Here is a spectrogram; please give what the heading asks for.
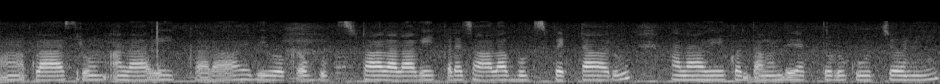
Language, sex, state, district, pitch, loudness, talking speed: Telugu, female, Andhra Pradesh, Sri Satya Sai, 200 Hz, -17 LUFS, 120 wpm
